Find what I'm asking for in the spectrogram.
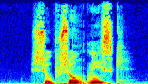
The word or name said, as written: subsonisk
